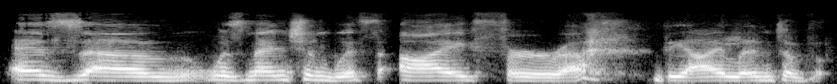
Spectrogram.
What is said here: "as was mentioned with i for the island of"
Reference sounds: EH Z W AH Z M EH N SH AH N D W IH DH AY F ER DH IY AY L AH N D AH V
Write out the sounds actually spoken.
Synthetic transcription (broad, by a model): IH Z W AH Z M EH N SH AH N D W IH DH AY F ER DH IY AY L AH N D AH V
